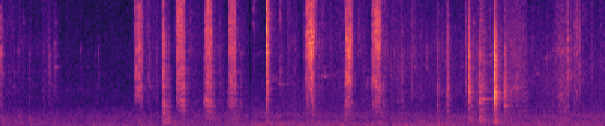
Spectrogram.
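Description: Screwdriver working the mounting screws of an air-conditioning outdoor unit's fan motor: a string of sharp metallic clicks, irregular and about two a second, starting about two seconds in.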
